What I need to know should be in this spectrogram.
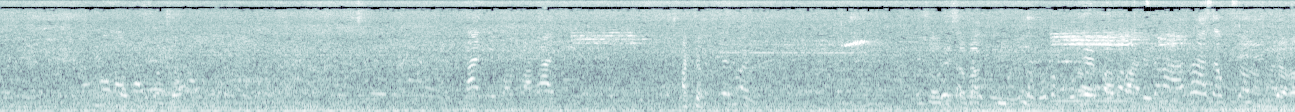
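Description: Young men talk nearby outdoors.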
